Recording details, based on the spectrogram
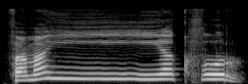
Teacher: نون ساکن کے بعد حروف یرملون میں سے یا ہے، ادغام مع غنہ ہوگا ، یعنی غنہ کے ساتھ ادغام ہوگا، فمن یکفر بالطاغوت، طا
